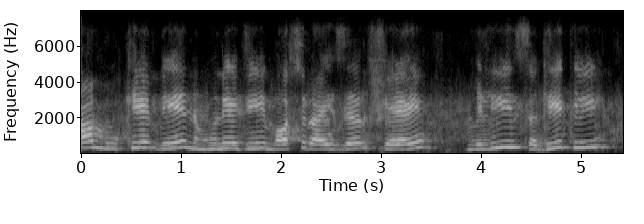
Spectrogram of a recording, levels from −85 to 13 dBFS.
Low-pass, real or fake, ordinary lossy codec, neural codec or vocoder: 7.2 kHz; fake; Opus, 24 kbps; codec, 24 kHz, 3 kbps, HILCodec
